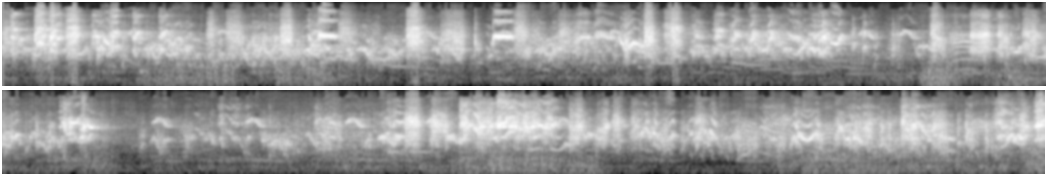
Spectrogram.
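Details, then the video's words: Yellow budgies chattering continuously: thin, buzzy warbles and rapid chips in a dense flock chorus, dropping briefly to a near-lull midway before resuming at full energy. "Budgies sounds for lonely birds Beautiful yellow budgies chirping sounds"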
